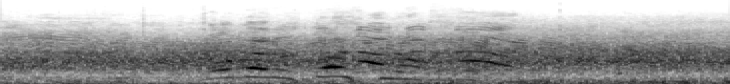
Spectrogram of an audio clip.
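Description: Young boys shout excitedly during play.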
